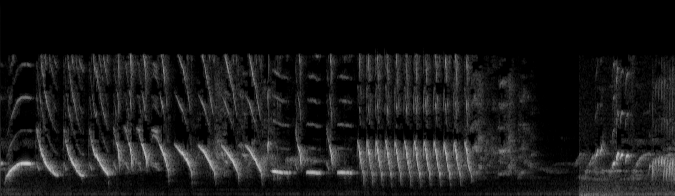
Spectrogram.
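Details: Canary song used as a training recording to prompt other canaries to sing: rapid series of descending whistled sweeps, then a fast buzzy trill, a brief pause, and a short rising phrase, all high-pitched and loud.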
